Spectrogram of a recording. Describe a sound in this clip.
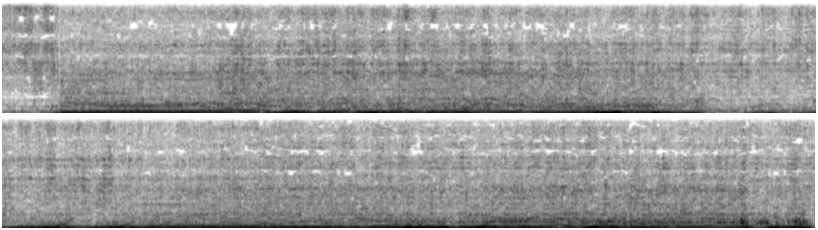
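A pressure washer sprays water hard against wood with a steady hiss.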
